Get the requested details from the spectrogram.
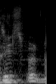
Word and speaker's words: CRISPR: CRISPR. – Ee, doğru mu telaffuz ediyorum? – Hocam? CRISPR doğru telaffuz ediyorsunuz. Aslında biraz İngilizce telaffuz oluyor zaten bu ama dilimize yatkın bir telaffuz e, gen düzenleme veya şimdiye kadar halk tabiriyle bilinen genetik mühendislik teknolojisi.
